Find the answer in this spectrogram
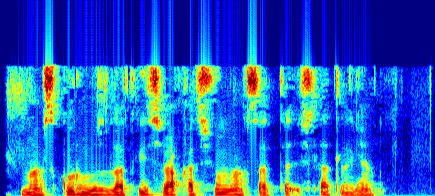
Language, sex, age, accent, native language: Uzbek, male, 18-24, Samarqand, Uzbek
